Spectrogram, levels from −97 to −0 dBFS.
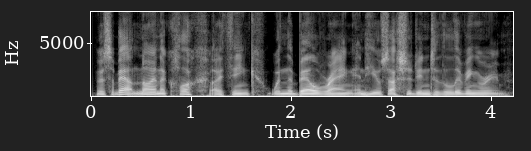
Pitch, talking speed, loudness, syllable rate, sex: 115 Hz, 270 wpm, -18 LUFS, 6.1 syllables/s, male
